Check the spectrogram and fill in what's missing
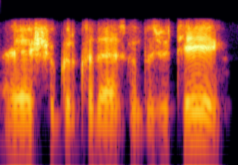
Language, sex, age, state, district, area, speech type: Kashmiri, male, 18-30, Jammu and Kashmir, Ganderbal, rural, conversation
